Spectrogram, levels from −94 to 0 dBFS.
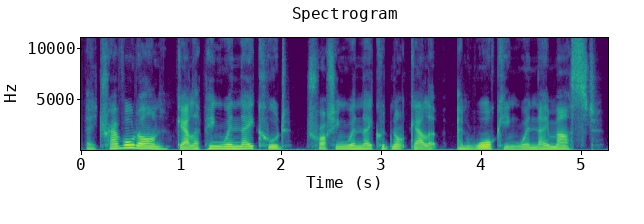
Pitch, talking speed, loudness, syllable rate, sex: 175 Hz, 205 wpm, -19 LUFS, 5.2 syllables/s, female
